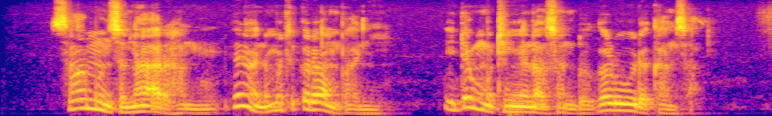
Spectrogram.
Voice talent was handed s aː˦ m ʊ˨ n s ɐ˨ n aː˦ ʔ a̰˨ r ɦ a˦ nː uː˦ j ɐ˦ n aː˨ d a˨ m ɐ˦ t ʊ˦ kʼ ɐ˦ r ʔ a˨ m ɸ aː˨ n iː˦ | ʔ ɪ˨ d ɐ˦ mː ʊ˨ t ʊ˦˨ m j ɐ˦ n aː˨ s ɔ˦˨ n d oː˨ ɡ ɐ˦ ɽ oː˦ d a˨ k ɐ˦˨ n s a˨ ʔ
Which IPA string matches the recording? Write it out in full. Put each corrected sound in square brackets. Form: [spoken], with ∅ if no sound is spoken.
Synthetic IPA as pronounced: s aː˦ m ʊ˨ n s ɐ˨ n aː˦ ʔ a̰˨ r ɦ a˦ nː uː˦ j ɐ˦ n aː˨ d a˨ m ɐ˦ t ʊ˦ kʼ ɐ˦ r ʔ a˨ m ɸ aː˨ n iː˦ | ʔ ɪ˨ d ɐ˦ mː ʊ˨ t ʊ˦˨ m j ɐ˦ n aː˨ s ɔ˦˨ n d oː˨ ɡ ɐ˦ ɽ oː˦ d a˨ k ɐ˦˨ n s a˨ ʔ

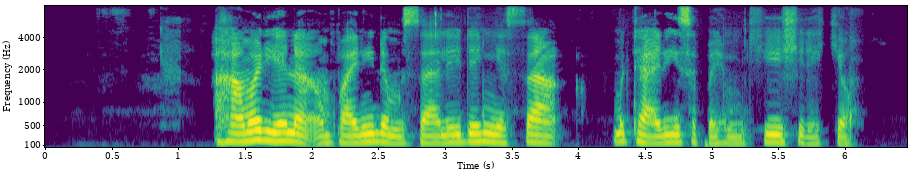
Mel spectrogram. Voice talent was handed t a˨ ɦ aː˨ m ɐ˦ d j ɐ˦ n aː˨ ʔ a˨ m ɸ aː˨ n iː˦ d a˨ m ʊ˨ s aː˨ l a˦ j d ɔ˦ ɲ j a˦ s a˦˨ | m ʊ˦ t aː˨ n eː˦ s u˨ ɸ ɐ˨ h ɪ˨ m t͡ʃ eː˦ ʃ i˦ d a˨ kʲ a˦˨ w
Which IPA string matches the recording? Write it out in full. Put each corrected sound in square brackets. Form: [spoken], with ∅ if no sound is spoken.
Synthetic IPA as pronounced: [ʔ] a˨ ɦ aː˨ m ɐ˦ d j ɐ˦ n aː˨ ʔ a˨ m ɸ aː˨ n iː˦ d a˨ m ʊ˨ s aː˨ l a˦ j d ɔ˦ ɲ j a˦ s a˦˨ | m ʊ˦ t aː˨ n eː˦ s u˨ ɸ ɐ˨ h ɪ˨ m t͡ʃ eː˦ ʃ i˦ d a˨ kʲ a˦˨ w

